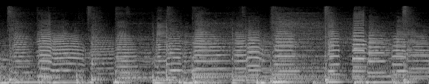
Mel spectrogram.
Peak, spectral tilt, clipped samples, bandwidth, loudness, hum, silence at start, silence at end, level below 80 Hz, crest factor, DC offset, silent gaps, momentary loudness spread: -6 dBFS; -5 dB/octave; under 0.1%; 16 kHz; -20 LUFS; none; 0 s; 0 s; -32 dBFS; 16 dB; under 0.1%; none; 4 LU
